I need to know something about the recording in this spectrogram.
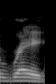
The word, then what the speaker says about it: Reaugh: going to talk about the ray house okay so and that is spelled r-e-a-u-g-h Not Just Not Just Roy it's kind of a lot of that's a lot of yeah a lot of silent letters from that one okay so this house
